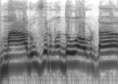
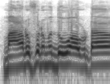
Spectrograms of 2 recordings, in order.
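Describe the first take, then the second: No difference in how they are said.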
